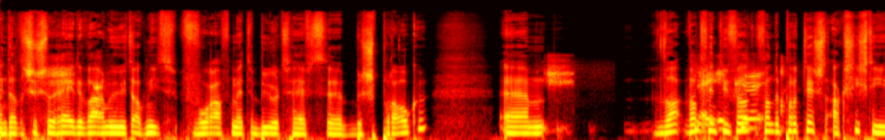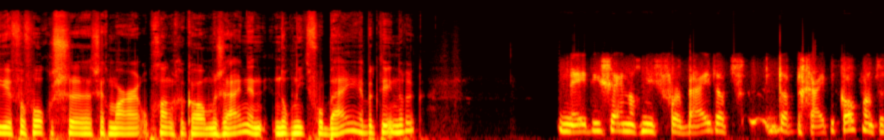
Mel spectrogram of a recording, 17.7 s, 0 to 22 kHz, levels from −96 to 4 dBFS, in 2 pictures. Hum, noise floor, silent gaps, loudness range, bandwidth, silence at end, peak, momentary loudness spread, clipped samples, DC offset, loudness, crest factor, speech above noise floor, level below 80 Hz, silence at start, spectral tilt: none; -78 dBFS; none; 5 LU; 17 kHz; 0 s; -6 dBFS; 8 LU; under 0.1%; under 0.1%; -24 LUFS; 18 dB; 55 dB; -40 dBFS; 0 s; -5 dB/octave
